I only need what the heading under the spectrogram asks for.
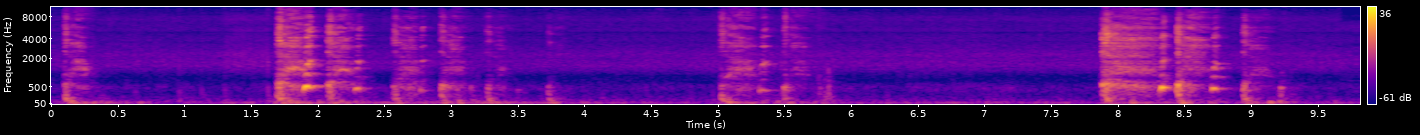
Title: Some rapid coughing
